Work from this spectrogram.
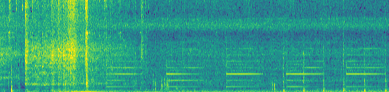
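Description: A Chevy Silverado, being tested for a reduced engine power fault, cranks briefly and its engine catches and settles into a steady idle, with a few electronic chimes beeping afterward inside the cab.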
